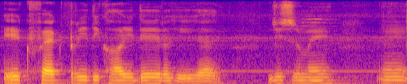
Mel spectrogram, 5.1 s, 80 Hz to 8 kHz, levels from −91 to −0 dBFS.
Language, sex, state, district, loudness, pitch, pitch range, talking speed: Hindi, male, Haryana, Rohtak, -20 LUFS, 110 Hz, 110-115 Hz, 95 wpm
